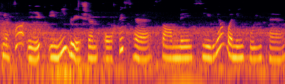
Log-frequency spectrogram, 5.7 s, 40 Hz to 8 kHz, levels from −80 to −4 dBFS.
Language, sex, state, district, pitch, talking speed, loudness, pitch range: Hindi, female, Punjab, Pathankot, 210 Hz, 105 wpm, -15 LUFS, 200-230 Hz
